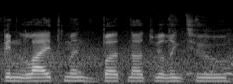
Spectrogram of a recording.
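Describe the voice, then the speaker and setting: A documentary subject muses philosophically off the cuff, his fairly high voice utterly flat as he halts, searches for words, hesitates and swears at times. He's recorded on a noisy outdoor street with traffic and a crowd in the background.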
